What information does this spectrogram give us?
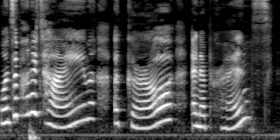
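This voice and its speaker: A woman voicing a dreamy, chatty young girl from a children's storybook, in an airy, drawn-out, sing-song way. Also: high-pitched, very animated, sharp tone, pitched above the performer's own voice, exaggerated voice. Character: dreamy, chatty young Cinderella spinning animal tales.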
